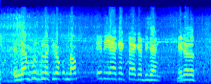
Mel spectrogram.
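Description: Speech: a man talking in short phrases, over faint steady street background noise.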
